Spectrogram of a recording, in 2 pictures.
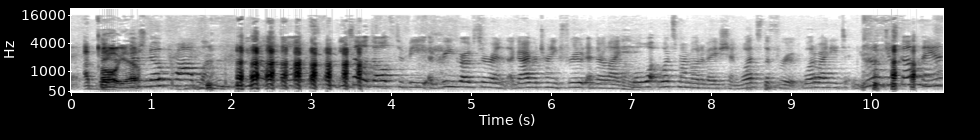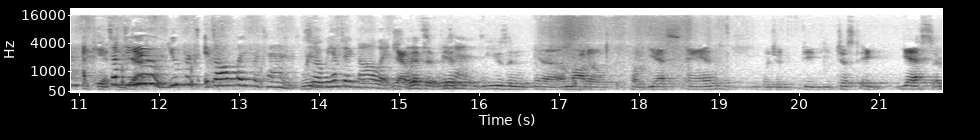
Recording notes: In this live recorded episode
